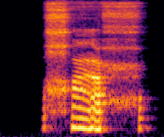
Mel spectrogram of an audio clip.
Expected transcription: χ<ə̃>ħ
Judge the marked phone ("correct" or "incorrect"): correct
